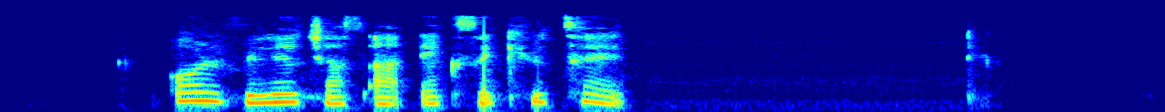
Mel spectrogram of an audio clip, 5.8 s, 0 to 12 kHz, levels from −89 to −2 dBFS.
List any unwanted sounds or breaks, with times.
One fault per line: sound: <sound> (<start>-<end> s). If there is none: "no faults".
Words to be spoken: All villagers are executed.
no faults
